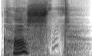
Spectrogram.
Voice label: "kast", hemsedalsmaalet tale

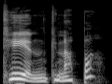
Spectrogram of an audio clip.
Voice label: "tenknappa", hemsedalsmaalet tale

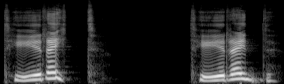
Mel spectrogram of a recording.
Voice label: "teræitt", hemsedalsmaalet tale

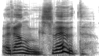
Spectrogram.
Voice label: "rangsvæcd", hemsedalsmaalet, tale

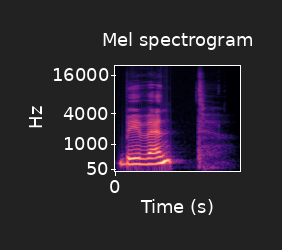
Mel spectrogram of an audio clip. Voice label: "bevænt", hemsedals maalet tale

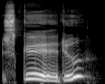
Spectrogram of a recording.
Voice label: "skøru", hemsedalsmaalet

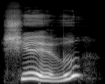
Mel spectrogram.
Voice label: "sjøvu", hemsedalsmaalet

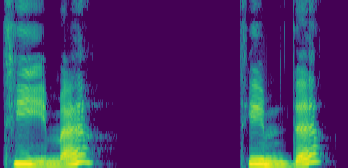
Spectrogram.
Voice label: "timæ", hemsedalsmaalet tale

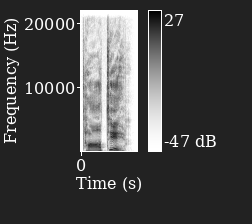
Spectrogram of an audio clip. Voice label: "ta te", hemsedalsmaalet, tale

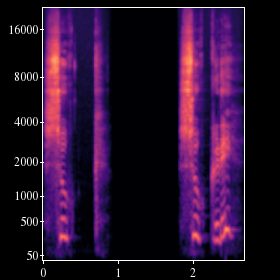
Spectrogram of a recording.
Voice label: "sukk", hemsedalsmaalet

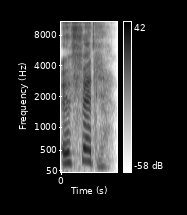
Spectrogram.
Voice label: "øffær", hemsedalsmaalet tale

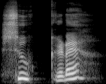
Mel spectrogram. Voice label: "sukklæ", hemsedalsmaalet

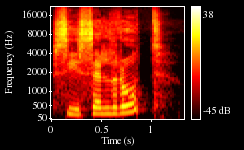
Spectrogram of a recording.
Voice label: "sissælrot", hemsedalsmaalet

